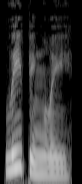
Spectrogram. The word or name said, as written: leapingly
